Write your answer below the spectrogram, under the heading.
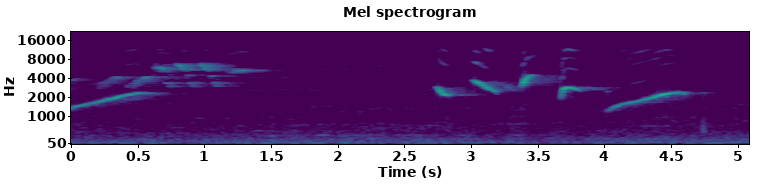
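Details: Boiadeiro-style song of a green-winged saltator, fast-paced: an upslurred whistle, then a quick series of sharp, strong descending whistles and a final rising slur.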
